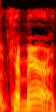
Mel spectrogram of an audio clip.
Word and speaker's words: Chimera: No, Chimera. That's it. Can you tell? – I can't blame you. The first time I heard that word pronounced that way, you know, correctly, was Mission Impossible 2.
